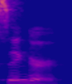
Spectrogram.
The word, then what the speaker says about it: singer: The word is not pronounced singer. I cannot pronounce the gggg. The hard g sound here. I cannot say singer. I say singer. Singer. The sound is in your nose. Mm. Singer. Link the sounds.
